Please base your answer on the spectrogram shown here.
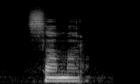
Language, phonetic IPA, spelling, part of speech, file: Polish, [ˈsãmar], samar, noun, LL-Q809 (pol)-samar.wav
